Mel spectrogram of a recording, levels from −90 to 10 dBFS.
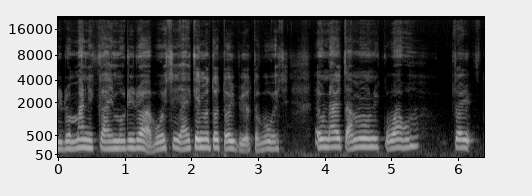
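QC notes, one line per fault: No faults detected.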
